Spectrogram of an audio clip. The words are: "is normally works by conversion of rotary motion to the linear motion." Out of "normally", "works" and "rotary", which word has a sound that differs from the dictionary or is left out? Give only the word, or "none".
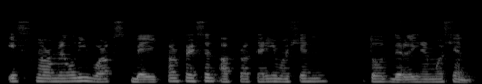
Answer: none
